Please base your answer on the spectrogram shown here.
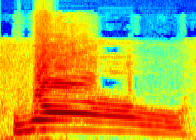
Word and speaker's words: whoa: Whoa. There's a W sound at the beginning of that, but there's also a hidden W sound at the end.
